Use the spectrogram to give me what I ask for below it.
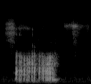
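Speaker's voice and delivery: breathy whisper of saw it off; whispered aside; whispered repeat. Shown as a demonstration. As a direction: hush it right down. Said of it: "repeats phrase in a whisper".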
